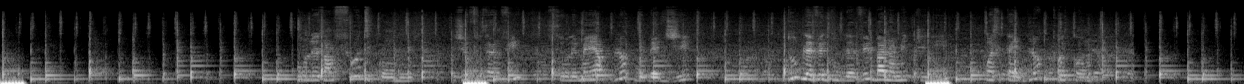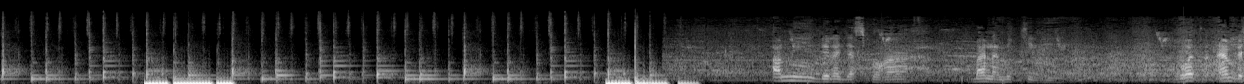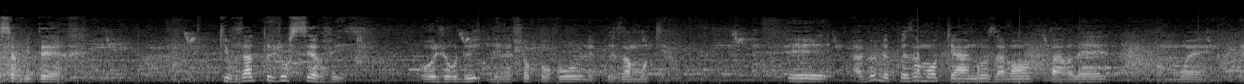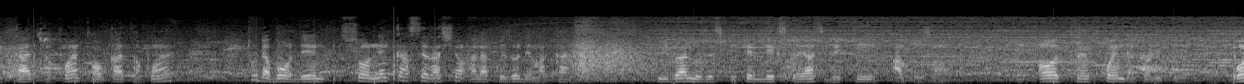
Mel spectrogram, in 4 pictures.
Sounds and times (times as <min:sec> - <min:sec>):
Speech: 0:03.0 - 0:07.0, 0:07.8 - 0:11.3, 0:20.2 - 0:23.2, 0:24.2 - 0:26.2, 0:27.1 - 0:31.7, 0:32.6 - 0:43.1, 0:43.9 - 0:46.9, 0:47.6 - 0:49.7.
